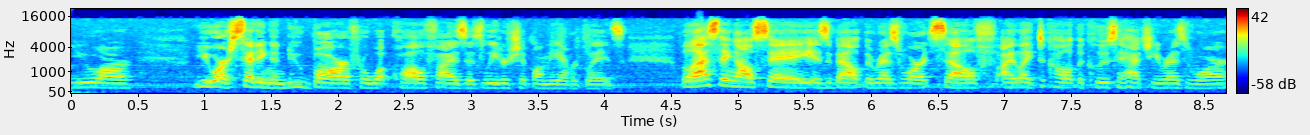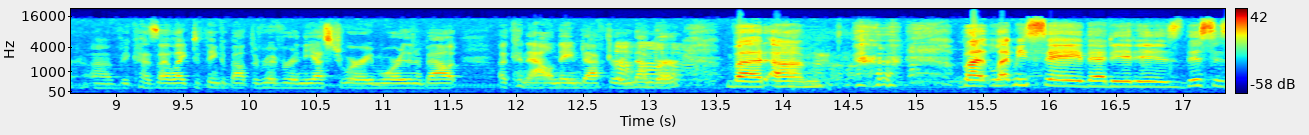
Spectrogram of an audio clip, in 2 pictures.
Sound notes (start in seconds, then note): 12.4 people laughing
